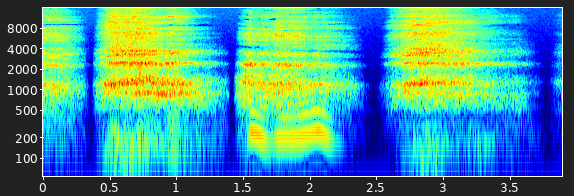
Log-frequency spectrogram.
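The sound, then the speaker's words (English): A person gives an exaggerated demonstration of poor breathing with three long, loud, strained breaths separated by brief gaps. The middle breath is voiced, with a groaning tone that wavers in pitch. “that was incredible. That's about the worst way you can possibly breathe.”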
